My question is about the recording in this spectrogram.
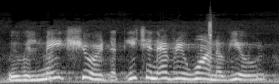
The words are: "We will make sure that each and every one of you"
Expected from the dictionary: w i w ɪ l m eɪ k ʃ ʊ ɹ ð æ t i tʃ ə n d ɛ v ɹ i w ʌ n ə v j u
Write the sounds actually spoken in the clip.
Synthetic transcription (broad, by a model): w i w ɪ l m eɪ k ʃ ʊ ɹ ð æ t i tʃ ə n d ɛ v ɹ i w ʌ n ə v j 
